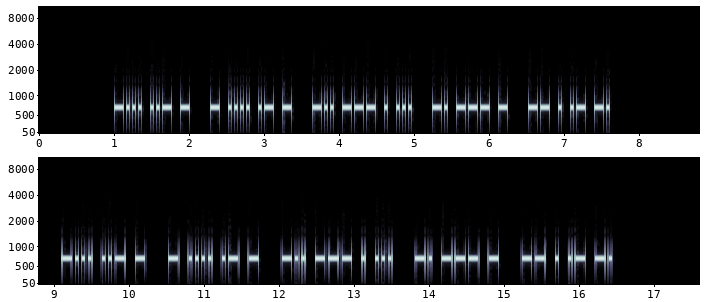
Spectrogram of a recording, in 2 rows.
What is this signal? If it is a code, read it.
Morse code, heard as a keyed tone, about 31 wpm, 700 Hz. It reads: BUT THAT DOES NOT MEAN BUT THAT DOES NOT MEAN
